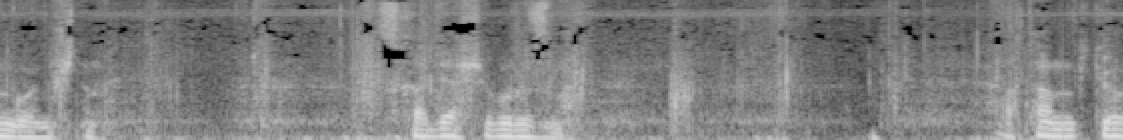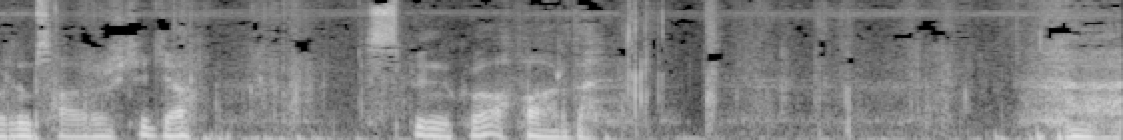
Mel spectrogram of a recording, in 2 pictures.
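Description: A man speaks close up, in short bursts with pauses.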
